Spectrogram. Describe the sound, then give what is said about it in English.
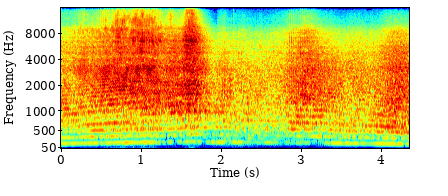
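A loud motorcycle engine in the city, heard from a garden, drones and revs steadily for several seconds, its harmonic roar continuous, with a brief surge in pitch midway and no voices. “Yes, in the garden you can hear everything, trucks, airplanes, loud motorcycles”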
